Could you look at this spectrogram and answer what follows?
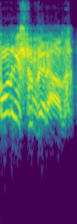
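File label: aircraft damaged, mood low, Turkish; War Thunder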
